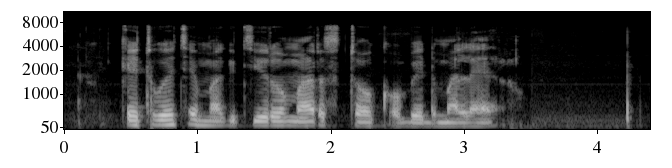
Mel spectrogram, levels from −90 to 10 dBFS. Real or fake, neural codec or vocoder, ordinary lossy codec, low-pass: real; none; none; 7.2 kHz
